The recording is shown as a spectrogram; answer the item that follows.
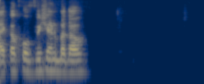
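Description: A man's voice speaking a short phrase for about the first second, then silence.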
